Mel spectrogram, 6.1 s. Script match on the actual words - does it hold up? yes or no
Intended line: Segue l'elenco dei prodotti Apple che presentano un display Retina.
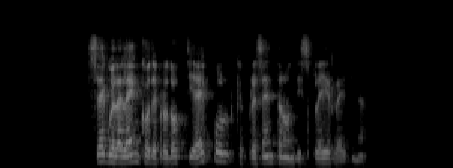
yes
